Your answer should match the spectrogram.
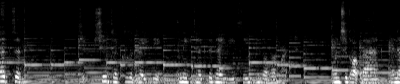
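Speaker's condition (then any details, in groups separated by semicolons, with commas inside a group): Cerebral palsy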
